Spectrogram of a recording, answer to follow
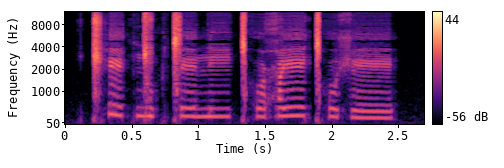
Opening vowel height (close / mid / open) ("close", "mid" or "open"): mid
